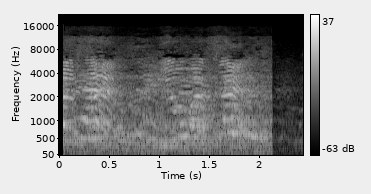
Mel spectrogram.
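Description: A crowd of children talking and calling out all at once, many high voices overlapping.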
